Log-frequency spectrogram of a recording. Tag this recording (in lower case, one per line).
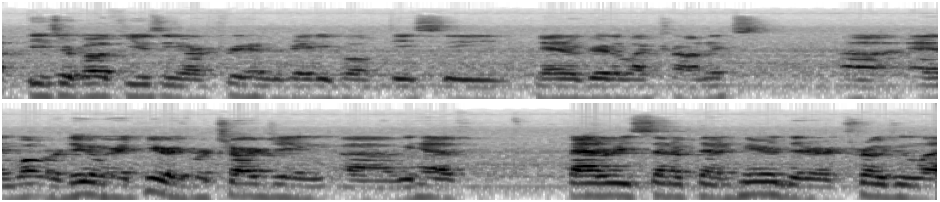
speech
